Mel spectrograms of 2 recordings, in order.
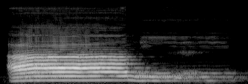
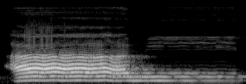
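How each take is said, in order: No difference in how they are said.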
